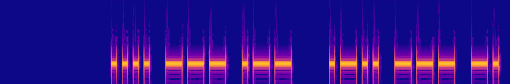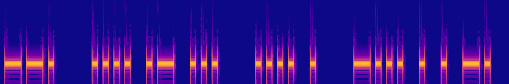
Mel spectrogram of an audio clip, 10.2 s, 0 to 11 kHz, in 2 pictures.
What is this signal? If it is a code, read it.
Morse code, heard as a keyed tone, about 22 wpm, 700 Hz. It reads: HOW LONG HAS HE BEEN
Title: Sentences from Top 100 Words 22wpm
